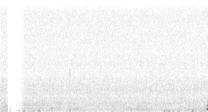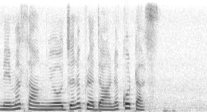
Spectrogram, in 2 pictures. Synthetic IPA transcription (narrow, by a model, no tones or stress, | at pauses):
meməsaŋjoːd͡ʒənəprəd̪aːnəkoʈas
